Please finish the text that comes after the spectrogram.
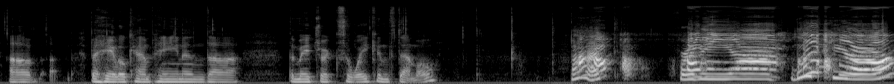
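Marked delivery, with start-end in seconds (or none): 5.7-8.9 very high, slow pitched-up elf voice; elf voice changer. Pretend. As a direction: talk through a squeaky elf voice changer. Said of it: "it's my elf voice changer".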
